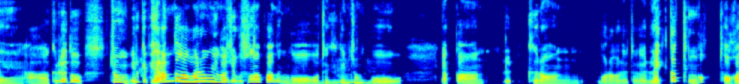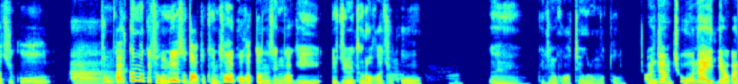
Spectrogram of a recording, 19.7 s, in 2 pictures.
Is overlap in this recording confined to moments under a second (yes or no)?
no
